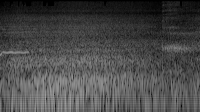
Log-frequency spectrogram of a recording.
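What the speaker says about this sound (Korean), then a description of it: "보니까 이렇게 생겼습니다. 바다입니다. 바다." Sea waves on the Sicilian coast roar in a steady, broad wash of surf, loud and continuous, with some wind buffeting the microphone and no voices.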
